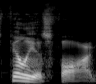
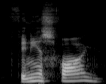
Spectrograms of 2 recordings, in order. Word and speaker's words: Phileas Fogg: It's Phileas Fogg. I don't know how to spell it, but Phineas Fogg?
